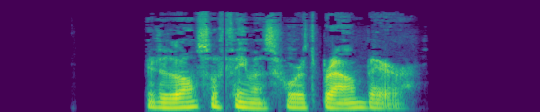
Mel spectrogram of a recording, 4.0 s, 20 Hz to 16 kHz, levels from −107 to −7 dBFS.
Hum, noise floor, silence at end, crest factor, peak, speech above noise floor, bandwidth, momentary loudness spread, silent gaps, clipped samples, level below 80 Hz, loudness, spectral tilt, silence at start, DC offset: none; under -90 dBFS; 0.95 s; 22 dB; 0 dBFS; over 71 dB; 11.5 kHz; 9 LU; none; under 0.1%; -60 dBFS; -19 LUFS; -5.5 dB/octave; 1.1 s; under 0.1%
